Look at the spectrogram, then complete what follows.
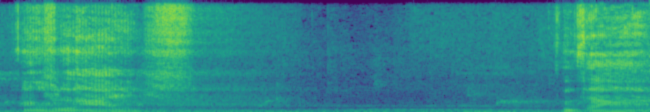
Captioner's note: cave noises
